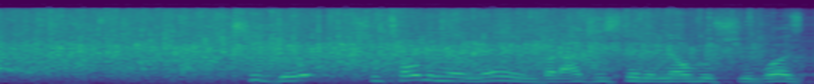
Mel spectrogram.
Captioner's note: cheers and applause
